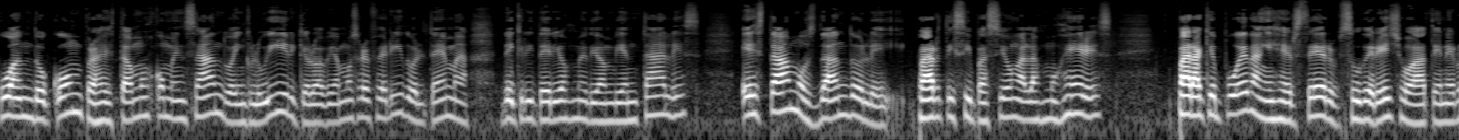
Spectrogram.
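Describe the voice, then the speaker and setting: A woman's fairly slow, fairly even delivery in a dry sound with no echo. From Dominican Republic. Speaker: government agency director; public guest. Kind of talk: TV interview; interview answer. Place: studio. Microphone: lapel.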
